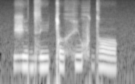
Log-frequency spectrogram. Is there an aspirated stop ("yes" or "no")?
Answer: no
